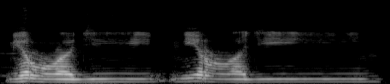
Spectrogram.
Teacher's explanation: huruf Jim itu tidak boleh mendesis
